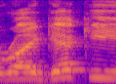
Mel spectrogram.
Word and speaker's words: Raigeki: Well, Raigeki is exactly like it's spelled. Rai is R-A-I, Rei, Gek, E. Easy.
